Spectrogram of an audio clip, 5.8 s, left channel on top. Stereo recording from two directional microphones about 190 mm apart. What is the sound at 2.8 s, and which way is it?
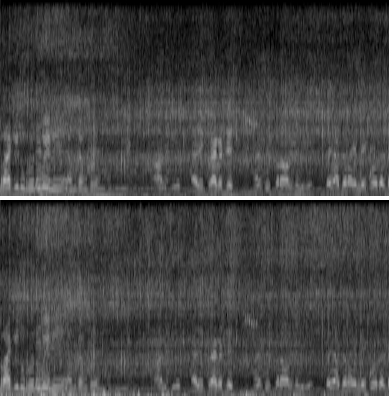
Speech, 35° right (ahead or behind).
